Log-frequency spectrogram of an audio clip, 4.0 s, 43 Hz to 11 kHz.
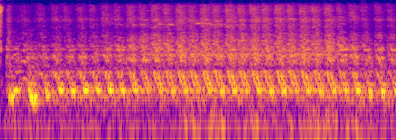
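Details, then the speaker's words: Crank-no-start on a non-running 1995 Fiat Tipo 1.6 SX that was driven recently. The starter cranks steadily at about four turns a second with no firing at all. The seller suspected the Gemini aftermarket alarm/immobiliser. "it turns and turns and turns but never fires so it has run not that long ago"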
